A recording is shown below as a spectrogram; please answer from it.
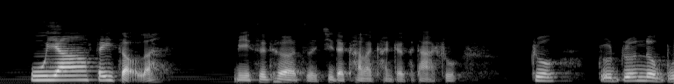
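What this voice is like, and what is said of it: Usual voice. Nothing is said of it.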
